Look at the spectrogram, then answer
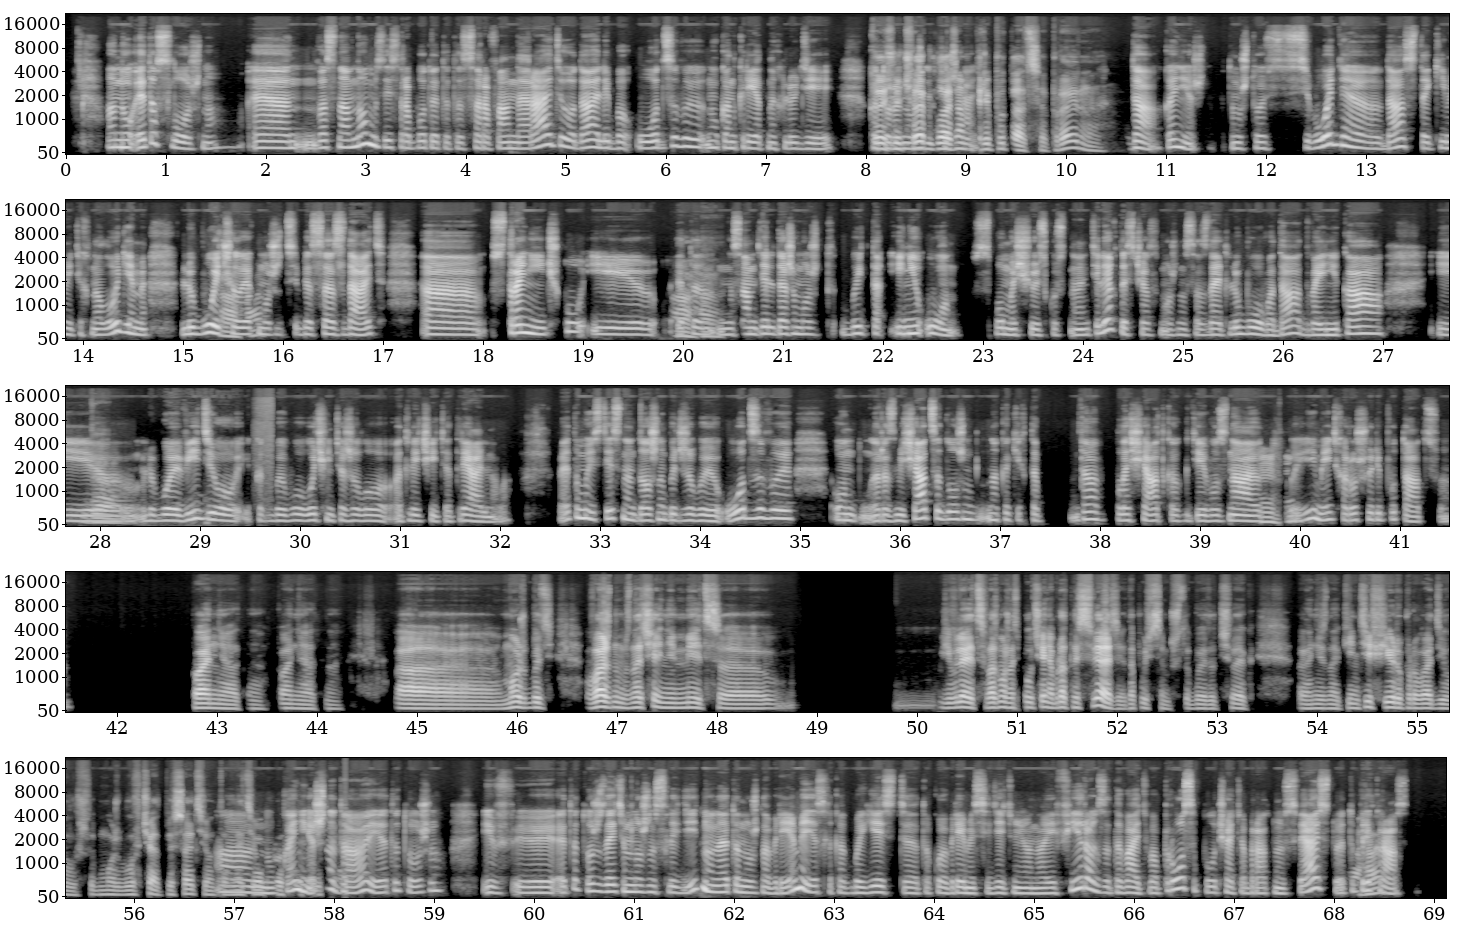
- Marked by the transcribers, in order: other background noise; tapping; static; grunt
- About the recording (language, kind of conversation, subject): Russian, advice, Что делать, если после упражнений болят суставы или спина?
